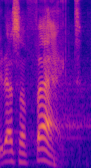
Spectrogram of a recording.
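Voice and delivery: ordinary talk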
